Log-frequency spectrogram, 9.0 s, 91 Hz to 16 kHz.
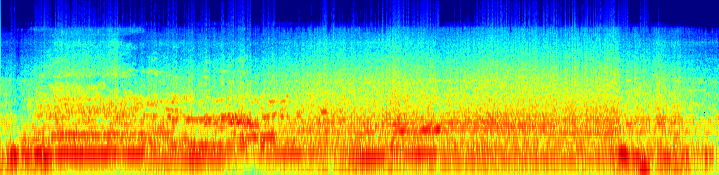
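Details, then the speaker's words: Yamaha Mio J scooter with a weak-starter complaint, battery just recharged. The engine revs smoothly as throttle is added, with no rattles or misfires. Charging voltage reads 14.24 V and keeps climbing with throttle toward about 14.38 V, so the charging system is working. "kita tes pengisiannya saat itu sudah diangka 14,2425 volt artinya ada pengisiannya kita tambah gas angkanya naik terus"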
